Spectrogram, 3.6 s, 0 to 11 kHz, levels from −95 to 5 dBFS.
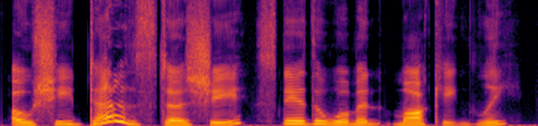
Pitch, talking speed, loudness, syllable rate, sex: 220 Hz, 150 wpm, -19 LUFS, 4.0 syllables/s, female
